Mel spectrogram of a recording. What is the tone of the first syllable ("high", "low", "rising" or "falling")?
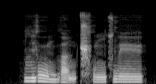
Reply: falling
